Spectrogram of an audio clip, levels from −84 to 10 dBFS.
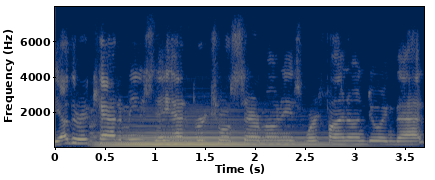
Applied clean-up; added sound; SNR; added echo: none; Bowed string instrument; -2 dB; none.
